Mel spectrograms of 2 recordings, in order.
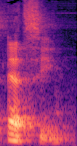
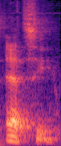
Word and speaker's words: etc: total new friend thing to pronounce this as etc or something like that it's etsy kids it's etsy but i i never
